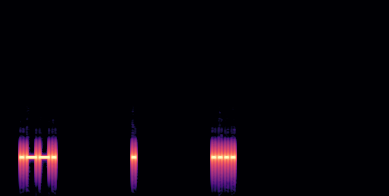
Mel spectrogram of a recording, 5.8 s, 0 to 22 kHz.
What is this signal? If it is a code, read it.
Morse code, heard as a keyed tone, about 25 wpm, spaced as for 7 wpm, 700 Hz. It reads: PEH
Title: USA Call Signs - 5 Characters - 8x Character Spacing - 25wpm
